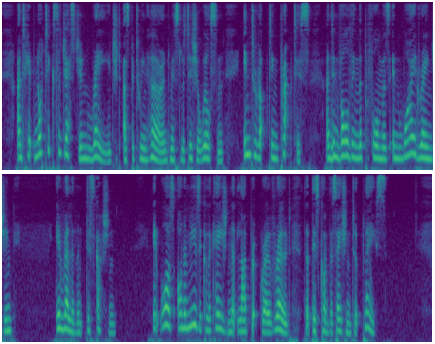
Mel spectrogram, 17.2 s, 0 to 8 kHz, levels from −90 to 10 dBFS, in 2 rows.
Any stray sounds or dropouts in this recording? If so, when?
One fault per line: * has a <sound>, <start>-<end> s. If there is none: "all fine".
all fine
